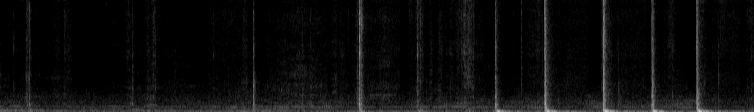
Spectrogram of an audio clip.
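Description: Door sill trim plate being snapped back onto its clips. A few light clicks, then five hard thumps about half a second apart as it is pounded down into place by hand.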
